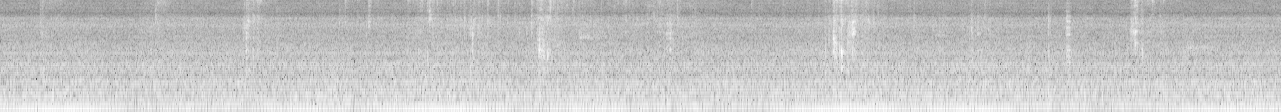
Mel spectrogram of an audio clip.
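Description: A person chewing a mouthful of rice with the mouth closed: scattered soft, wet mouth clicks over a steady low hum.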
